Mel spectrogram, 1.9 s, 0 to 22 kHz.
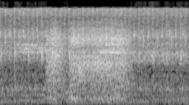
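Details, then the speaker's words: Maruti Alto 800 after replacing the noisy clutch bearing in the gearbox, foot on clutch: even, fast idle with steady note, no rumble or chatter from clutch area; now silent, normal idle. "જો હવે હું તમને clutch ઉપર પગ રાખીને બતાવું, જો અવાજ એકદમ બંધ થઈ ગયો છે। જે પહેલા ક્લચ ઉપર પગ રાખતા અવાજ આવતો હતો, હવે એકદમ સાયલેન્ટ થઈ ગયું।"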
